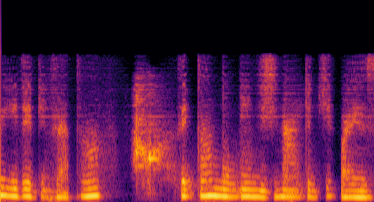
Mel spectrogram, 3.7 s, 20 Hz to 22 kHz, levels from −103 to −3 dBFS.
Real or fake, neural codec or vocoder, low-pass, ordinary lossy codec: fake; codec, 44.1 kHz, 0.9 kbps, DAC; 7.2 kHz; none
